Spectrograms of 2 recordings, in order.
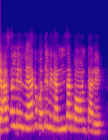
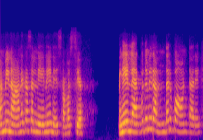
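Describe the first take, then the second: First: Higher, mock self-pitying lament; self-pitying complaint. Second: A hint of a complaining mother, near own voice; lightly voiced mother. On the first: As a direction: play the martyred elder who feels unwanted. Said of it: "విచక్షణ రహితమైన డైలాగులు అండి ఇవి". (ఎక్కువ స్వరంలో బాధపడే నటన) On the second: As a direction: retell mom's line almost plainly. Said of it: "అమ్మ కూడా ఇదే అంటది". (తల్లి మాటను స్వల్పంగా నటించడం)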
